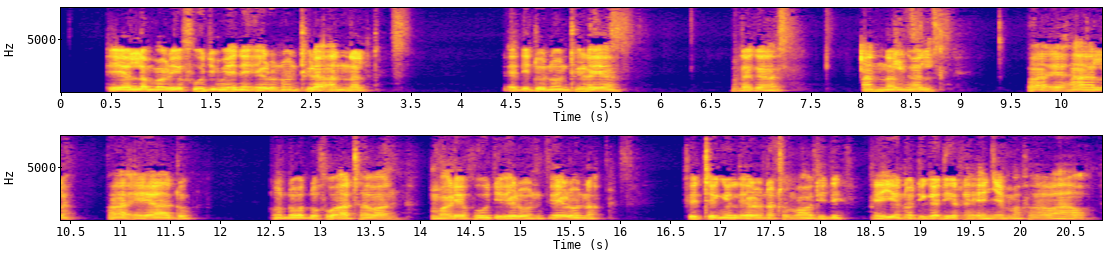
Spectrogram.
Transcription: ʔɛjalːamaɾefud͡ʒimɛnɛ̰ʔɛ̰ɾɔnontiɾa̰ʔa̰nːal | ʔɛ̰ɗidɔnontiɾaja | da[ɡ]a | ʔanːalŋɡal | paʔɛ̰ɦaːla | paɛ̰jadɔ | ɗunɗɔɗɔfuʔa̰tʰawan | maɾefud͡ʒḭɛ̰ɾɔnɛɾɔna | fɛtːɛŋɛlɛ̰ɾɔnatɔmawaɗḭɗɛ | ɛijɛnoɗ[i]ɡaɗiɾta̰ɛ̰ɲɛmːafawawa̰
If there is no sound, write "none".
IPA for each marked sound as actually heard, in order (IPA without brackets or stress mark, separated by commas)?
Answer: ɡ, i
